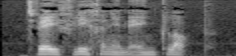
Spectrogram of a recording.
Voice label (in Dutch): "2 vliegen in 1 klap", Dutch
